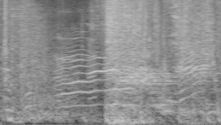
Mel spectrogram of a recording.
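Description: A huge creature roars and growls.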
